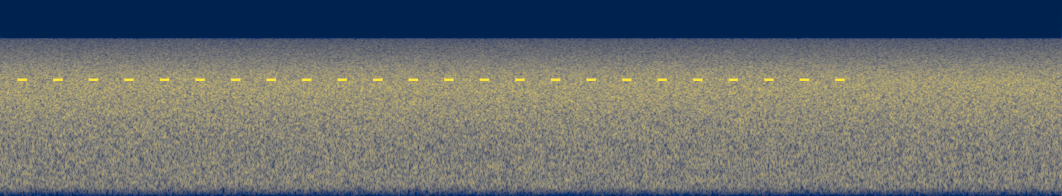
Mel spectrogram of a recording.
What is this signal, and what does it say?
Evenly repeated beeps, with radio hiss. There is no code.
